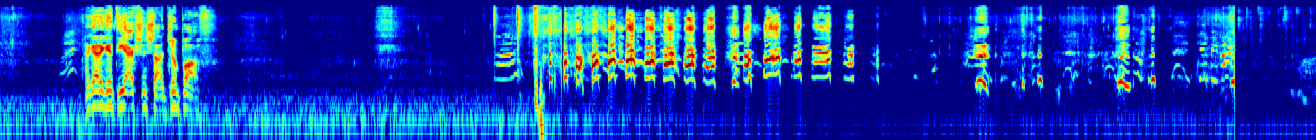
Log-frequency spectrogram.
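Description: A young woman shouts and laughs excitedly nearby.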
